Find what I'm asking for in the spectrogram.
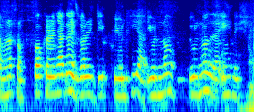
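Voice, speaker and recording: At a fairly slow pace, a woman speaks with a Kenyan accent. Her pitch is medium. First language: Kenyan mother tongue. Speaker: vlogger. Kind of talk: casual livestream chat. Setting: home kitchen livestream.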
